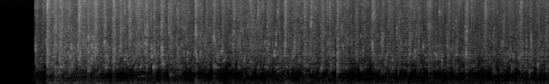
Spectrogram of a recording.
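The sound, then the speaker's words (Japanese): Bath water swished and trickling as lotion is stirred into it to thicken it: continuous gentle sloshing with many small splashes and drips, steady after a silent start, with no voices. “私のとっておきのローションをお風呂に入れちゃった。 あ、逃げちゃダメだよ。今立ち上がると滑って危ないよ。 ほら、観念して一緒にかき混ぜて。”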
